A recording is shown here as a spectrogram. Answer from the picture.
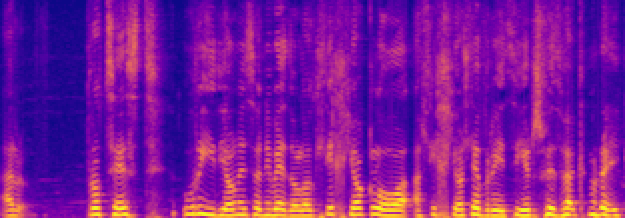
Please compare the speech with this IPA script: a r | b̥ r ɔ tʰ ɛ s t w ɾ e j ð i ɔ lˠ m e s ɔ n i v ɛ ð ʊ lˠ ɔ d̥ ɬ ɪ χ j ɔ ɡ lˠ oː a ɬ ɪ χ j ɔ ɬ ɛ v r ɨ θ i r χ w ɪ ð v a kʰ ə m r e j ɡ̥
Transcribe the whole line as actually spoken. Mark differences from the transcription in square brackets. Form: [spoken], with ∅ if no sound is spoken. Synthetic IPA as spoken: a r | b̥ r ɔ tʰ ɛ s t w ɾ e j ð [j] ɔ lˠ [n] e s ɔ n i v ɛ ð ʊ lˠ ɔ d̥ ɬ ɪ χ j ɔ ɡ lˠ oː a ɬ ɪ χ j ɔ ɬ ɛ v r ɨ θ i r [s] w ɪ ð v a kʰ ə m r e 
